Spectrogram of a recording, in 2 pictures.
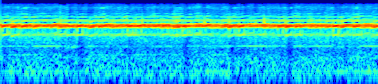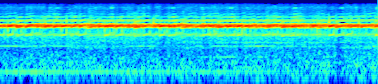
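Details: Night chorus of many spring peepers at a frog pond in early spring, their high-pitched peeps blending into a continuous ringing drone with individual notes poking out, and a faint low hum beneath.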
